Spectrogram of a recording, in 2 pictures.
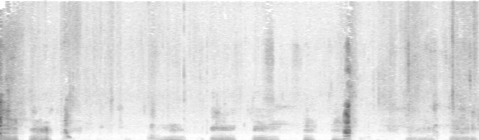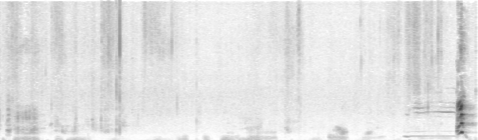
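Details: Giant schnauzer puppies at five weeks growl in brief low pulses, some repeated in quick pairs. A faint thin whine and a sharp click come at the very end.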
